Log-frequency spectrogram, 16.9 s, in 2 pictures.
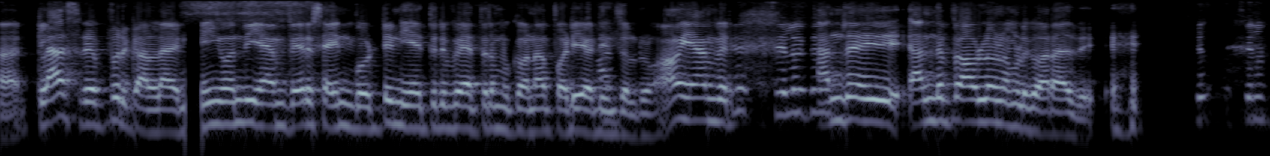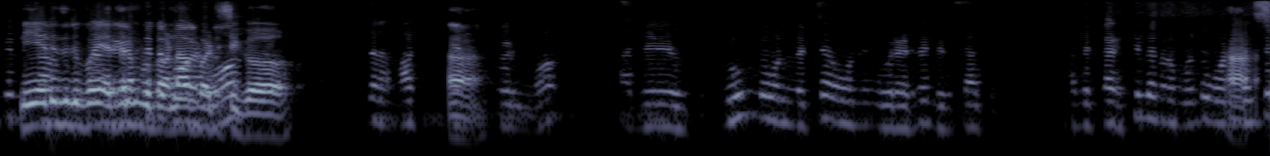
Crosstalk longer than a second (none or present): present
